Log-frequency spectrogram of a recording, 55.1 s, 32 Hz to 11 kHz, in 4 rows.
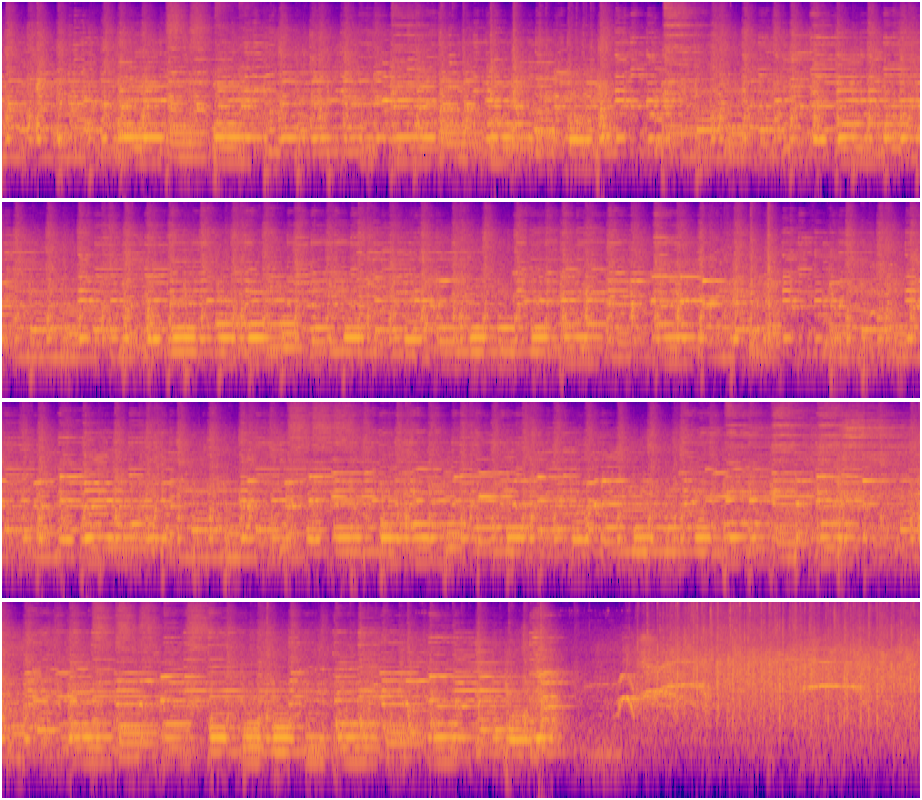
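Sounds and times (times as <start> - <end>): acoustic guitars strumming: 0.0 - 50.0
drum kit beat: 0.0 - 50.0
fiddle band playing: 0.0 - 50.0.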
